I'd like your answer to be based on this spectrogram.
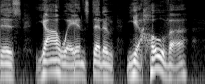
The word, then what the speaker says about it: Yahweh: Supposedly, it would be best to pronounce it Yahweh, as I often do.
